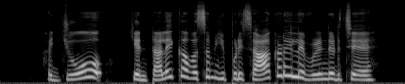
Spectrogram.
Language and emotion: Tamil, disgusted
